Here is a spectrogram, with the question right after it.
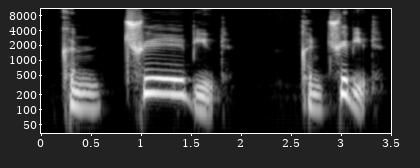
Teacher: Remember to put the stress on the second syllable.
